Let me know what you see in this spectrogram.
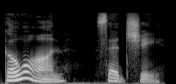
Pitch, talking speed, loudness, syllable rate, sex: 165 Hz, 135 wpm, -18 LUFS, 3.1 syllables/s, female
